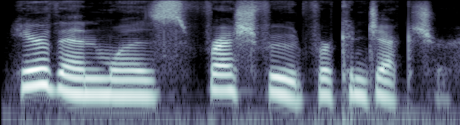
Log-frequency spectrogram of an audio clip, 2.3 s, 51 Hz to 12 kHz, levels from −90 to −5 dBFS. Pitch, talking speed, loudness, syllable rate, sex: 200 Hz, 180 wpm, -17 LUFS, 5.0 syllables/s, female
